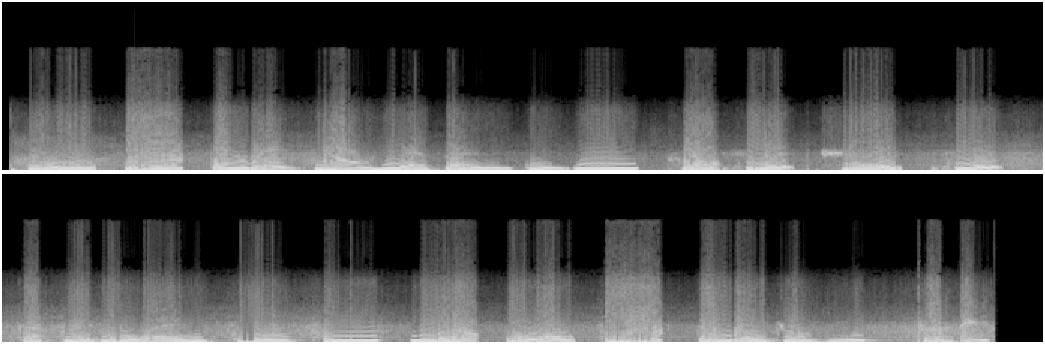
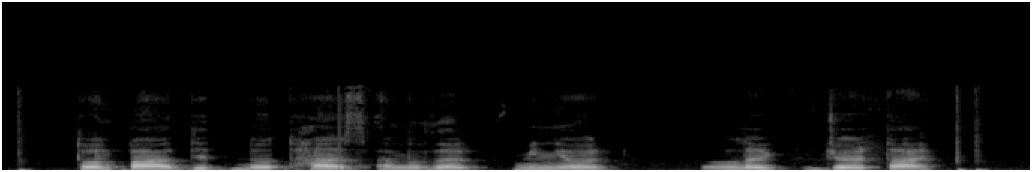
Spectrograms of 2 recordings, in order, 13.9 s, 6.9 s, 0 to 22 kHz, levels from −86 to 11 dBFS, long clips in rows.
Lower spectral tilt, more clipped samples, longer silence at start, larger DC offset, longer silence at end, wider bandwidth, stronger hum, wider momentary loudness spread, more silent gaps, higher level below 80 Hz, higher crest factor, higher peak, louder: second, -6 dB/octave vs -8 dB/octave; neither; about the same, 0.05 s vs 0.1 s; neither; about the same, 0.3 s vs 0.3 s; first, 14 kHz vs 10.5 kHz; neither; second, 5 LU vs 16 LU; neither; first, -18 dBFS vs -56 dBFS; second, 6 dB vs 18 dB; first, 0 dBFS vs -10 dBFS; first, -7 LUFS vs -26 LUFS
